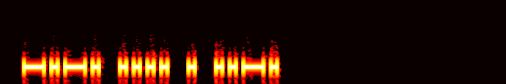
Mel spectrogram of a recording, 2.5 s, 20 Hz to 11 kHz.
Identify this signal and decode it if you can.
Morse code, heard as a keyed tone, about 43 wpm, 700 Hz. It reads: CHEF
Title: Speed-Racing Common QSO Phrases - 35wpm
